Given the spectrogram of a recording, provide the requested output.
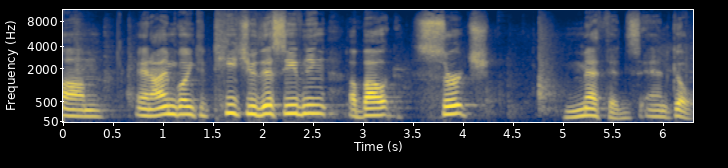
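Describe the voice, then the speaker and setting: A man speaks loudly with ordinary pitch variation. The recording is very clean, the background silent. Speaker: search and rescue instructor. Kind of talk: lecture. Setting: classroom.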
